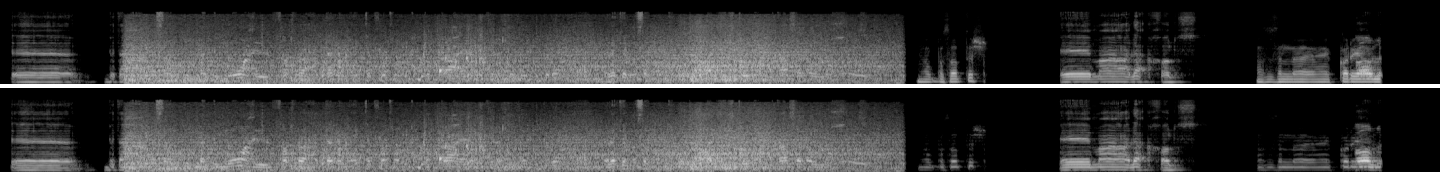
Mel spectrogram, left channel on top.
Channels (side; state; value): both; normal; correlation 0.47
